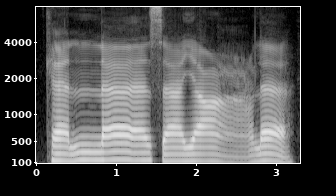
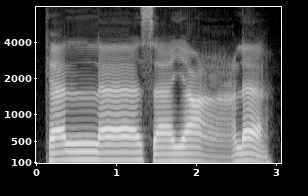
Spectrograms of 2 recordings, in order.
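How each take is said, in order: No difference in how they are said.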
